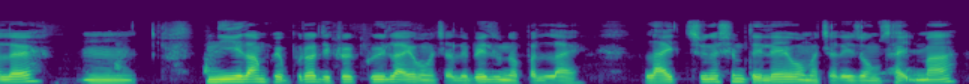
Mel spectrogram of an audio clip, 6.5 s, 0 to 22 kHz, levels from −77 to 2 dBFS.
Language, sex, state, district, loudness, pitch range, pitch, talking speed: Wancho, male, Arunachal Pradesh, Longding, -18 LUFS, 105-130 Hz, 120 Hz, 205 wpm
